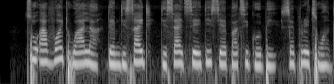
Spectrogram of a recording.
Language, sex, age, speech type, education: Nigerian Pidgin, female, 15-29, spontaneous, tertiary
